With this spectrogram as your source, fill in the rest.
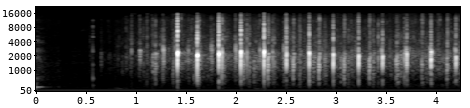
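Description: A crowd applauds outdoors.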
